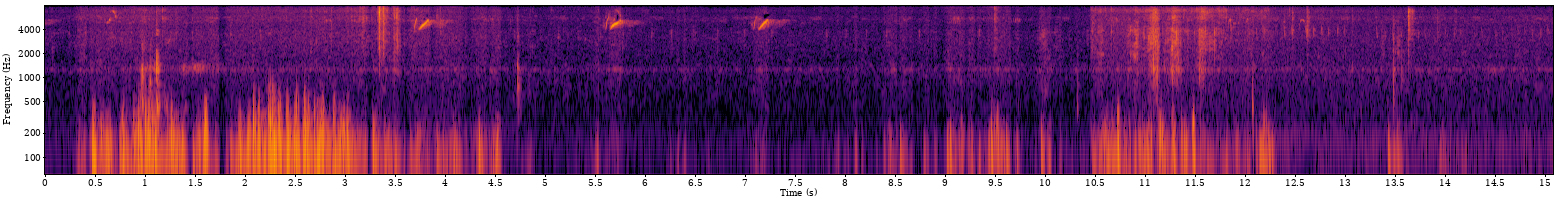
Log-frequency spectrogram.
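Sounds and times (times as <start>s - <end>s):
low rumbling microphone noise: 0.3s - 4.6s, 8.0s - 12.4s
bird chirping: 3.6s - 4.1s, 5.0s - 10.4s, 11.7s - 15.0s.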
